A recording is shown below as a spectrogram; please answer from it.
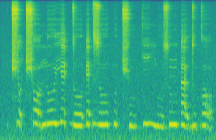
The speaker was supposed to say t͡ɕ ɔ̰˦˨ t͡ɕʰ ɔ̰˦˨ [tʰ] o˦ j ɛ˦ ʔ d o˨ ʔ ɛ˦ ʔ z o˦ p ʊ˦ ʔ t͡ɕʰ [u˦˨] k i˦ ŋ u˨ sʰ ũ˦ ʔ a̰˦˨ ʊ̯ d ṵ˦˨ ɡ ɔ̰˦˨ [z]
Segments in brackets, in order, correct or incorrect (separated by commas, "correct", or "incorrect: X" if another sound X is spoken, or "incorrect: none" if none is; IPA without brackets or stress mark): incorrect: n, incorrect: u˨, incorrect: none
